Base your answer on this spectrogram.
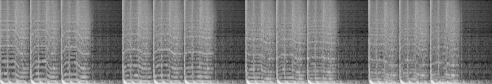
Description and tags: ldrave music theme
